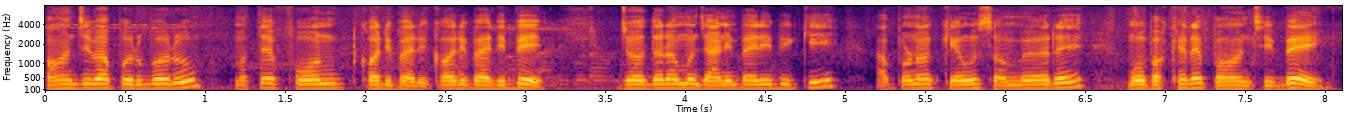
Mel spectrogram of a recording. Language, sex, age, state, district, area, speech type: Odia, male, 30-45, Odisha, Ganjam, urban, spontaneous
